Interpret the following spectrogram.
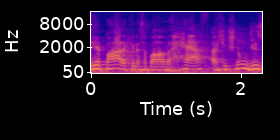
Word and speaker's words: half: Muita gente fala half, half, mas não é half, nem health, é half, half. A mesma pronúncia de calf, é a mesma lógica, half e calf.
